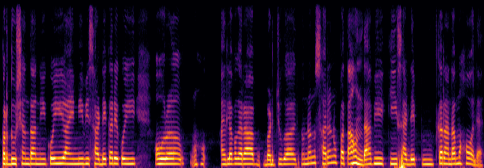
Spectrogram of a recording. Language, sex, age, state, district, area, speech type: Punjabi, female, 30-45, Punjab, Barnala, rural, spontaneous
